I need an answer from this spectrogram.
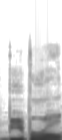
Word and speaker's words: Bibarel: I think it's Bibarel. I looked up the Pokedex entry pronunciation for it, so I'm going to go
